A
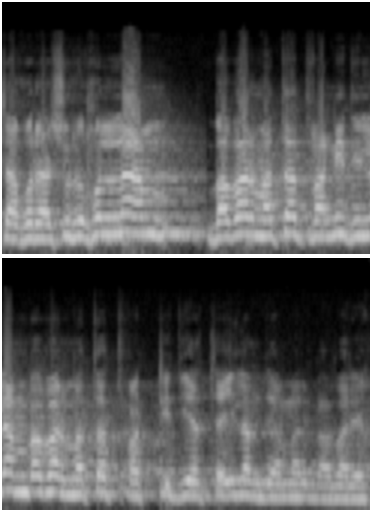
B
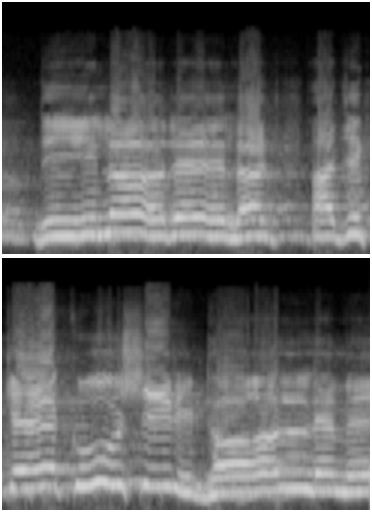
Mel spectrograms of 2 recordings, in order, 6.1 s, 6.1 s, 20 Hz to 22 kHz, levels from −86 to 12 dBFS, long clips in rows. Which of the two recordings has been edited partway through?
A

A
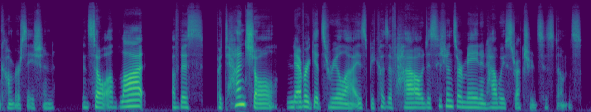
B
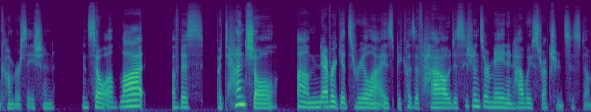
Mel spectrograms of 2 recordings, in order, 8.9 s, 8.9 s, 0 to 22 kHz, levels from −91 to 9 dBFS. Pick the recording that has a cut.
A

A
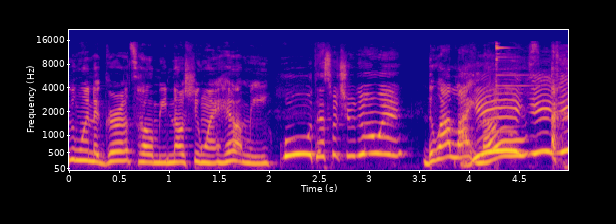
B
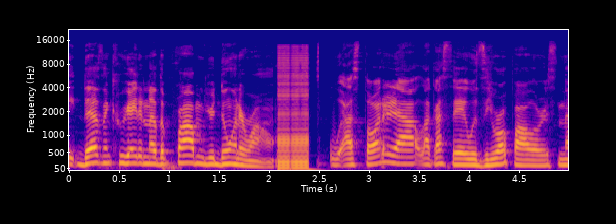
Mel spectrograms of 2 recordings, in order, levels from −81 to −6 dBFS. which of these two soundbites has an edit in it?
B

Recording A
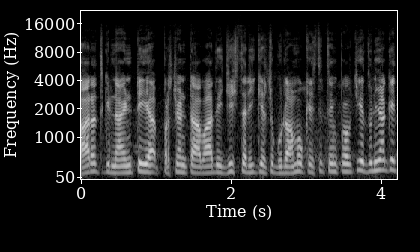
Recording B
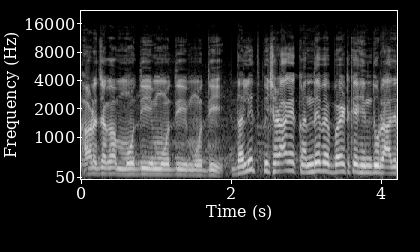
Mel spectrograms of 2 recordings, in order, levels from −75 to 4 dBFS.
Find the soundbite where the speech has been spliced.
B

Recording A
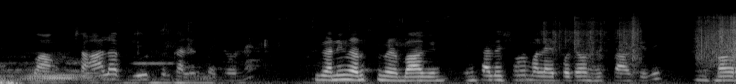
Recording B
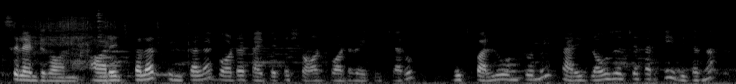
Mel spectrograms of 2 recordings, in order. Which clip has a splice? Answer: B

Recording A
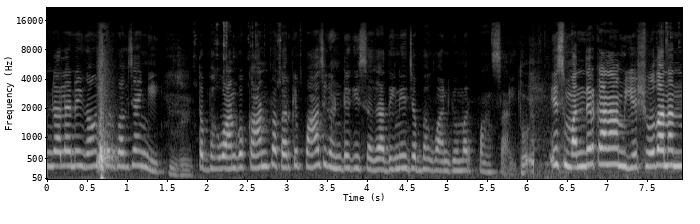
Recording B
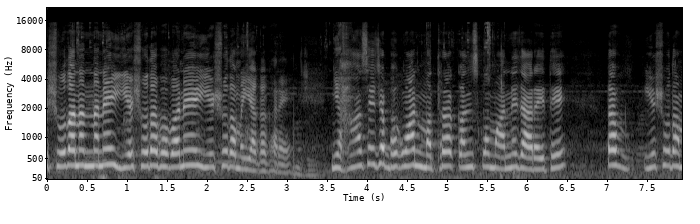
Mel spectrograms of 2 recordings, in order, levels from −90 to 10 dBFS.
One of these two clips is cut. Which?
A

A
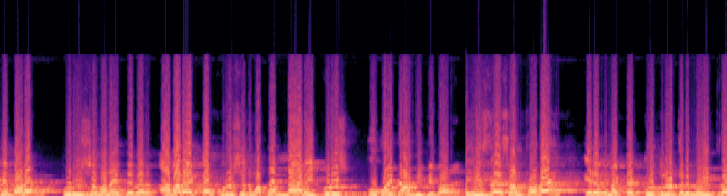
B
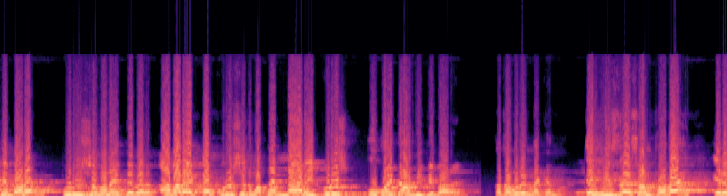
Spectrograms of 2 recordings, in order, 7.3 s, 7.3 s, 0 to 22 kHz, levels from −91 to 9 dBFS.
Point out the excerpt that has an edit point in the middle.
A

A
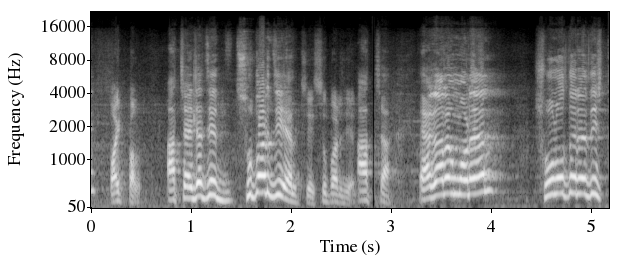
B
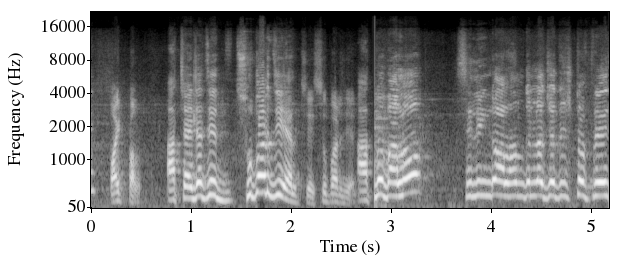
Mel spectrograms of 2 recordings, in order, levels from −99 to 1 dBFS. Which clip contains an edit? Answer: B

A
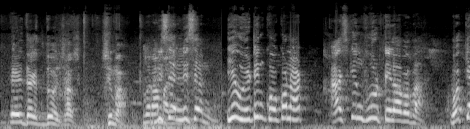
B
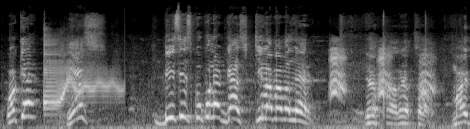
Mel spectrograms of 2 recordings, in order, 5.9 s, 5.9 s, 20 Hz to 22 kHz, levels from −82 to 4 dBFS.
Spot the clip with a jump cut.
A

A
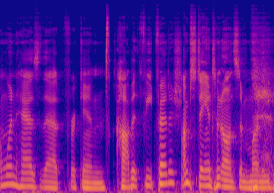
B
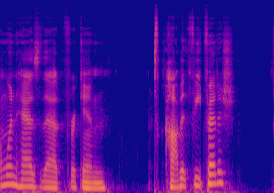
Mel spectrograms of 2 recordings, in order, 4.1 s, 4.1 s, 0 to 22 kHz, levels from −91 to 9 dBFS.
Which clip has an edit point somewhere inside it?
A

